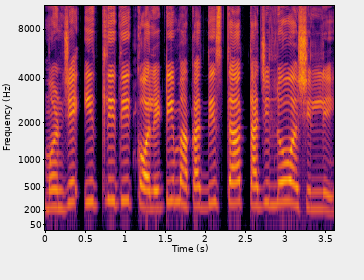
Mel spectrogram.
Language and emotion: Goan Konkani, neutral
